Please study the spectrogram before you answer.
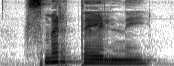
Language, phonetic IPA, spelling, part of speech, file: Ukrainian, [smerˈtɛlʲnei̯], смертельний, adjective, Uk-смертельний.ogg
- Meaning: deadly, lethal, fatal, mortal (resulting in death)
